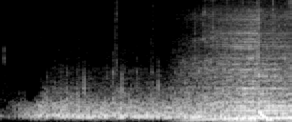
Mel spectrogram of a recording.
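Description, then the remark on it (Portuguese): A car approaches along a street toward a pedestrian deciding whether to cross, its engine rumble and tire noise swelling steadily louder and filling out in the highs as it approaches. “Opa, tá vindo um carro.”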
